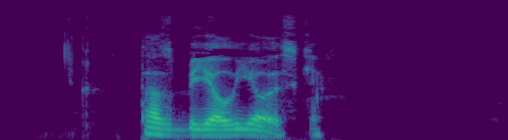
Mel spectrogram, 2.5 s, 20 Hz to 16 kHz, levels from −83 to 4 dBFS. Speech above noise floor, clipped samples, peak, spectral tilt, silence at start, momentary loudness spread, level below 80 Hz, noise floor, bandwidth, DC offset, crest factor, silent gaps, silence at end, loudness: 56 dB; under 0.1%; -12 dBFS; -6.5 dB/octave; 0.7 s; 15 LU; -66 dBFS; -85 dBFS; 11.5 kHz; under 0.1%; 22 dB; none; 0.95 s; -29 LUFS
